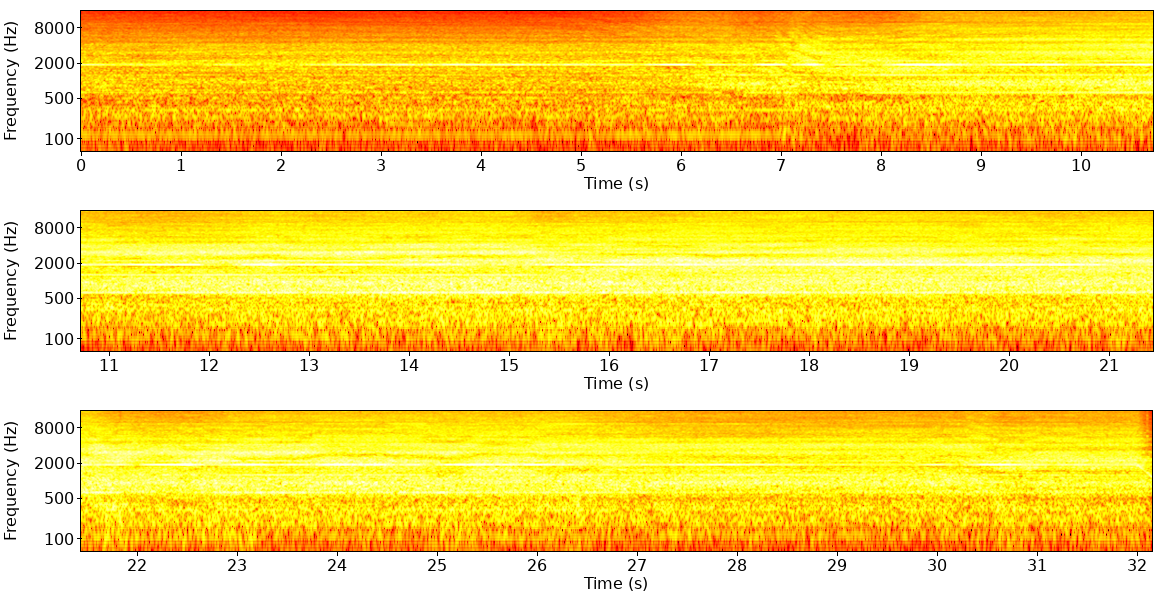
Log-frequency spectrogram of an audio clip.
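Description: Handheld heat gun blowing hot air across a painted surface: a steady rush of air with a thin, steady high whine. It grows louder about a quarter of the way in, then runs evenly.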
